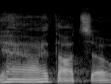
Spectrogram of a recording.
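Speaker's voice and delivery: acted very low, grave, hushed, somber murmur. Act out the man's reply to those owning up about his garage, imitating a really somber voice. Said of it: "like in a really somber voice".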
